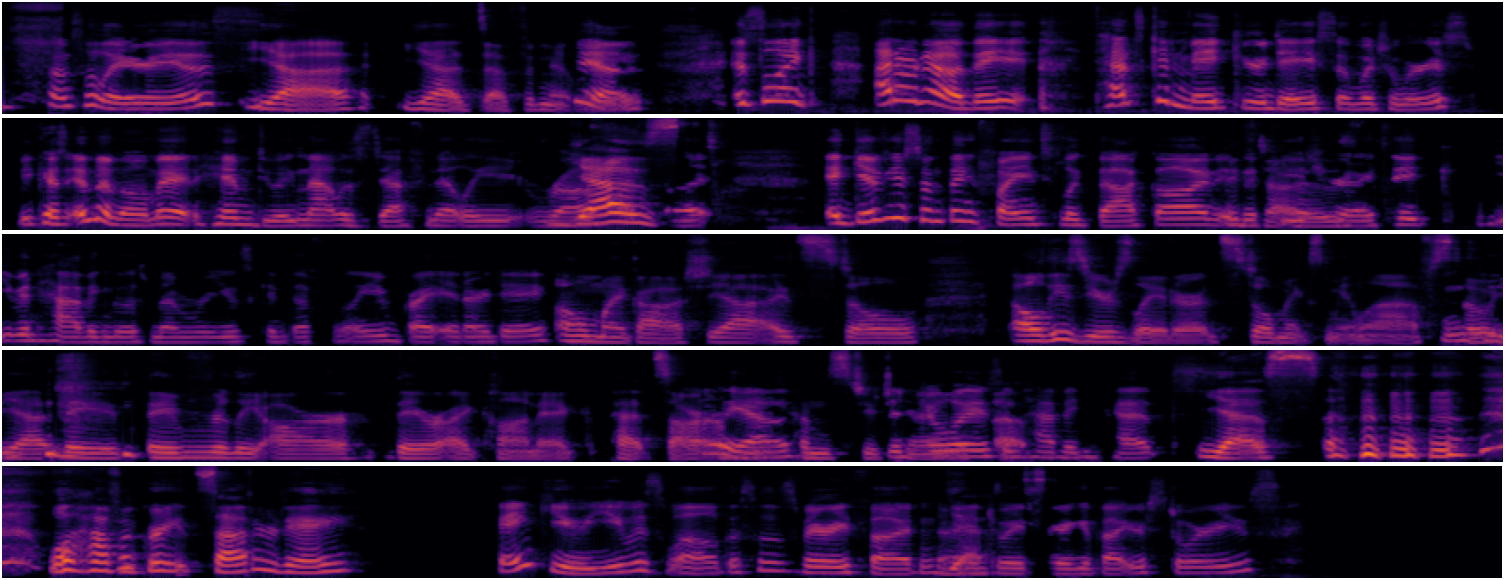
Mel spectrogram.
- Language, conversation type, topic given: English, unstructured, How can my pet help me feel better on bad days?
- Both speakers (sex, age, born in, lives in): female, 20-24, United States, United States; female, 45-49, United States, United States
- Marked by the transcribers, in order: other background noise; tapping; chuckle; chuckle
